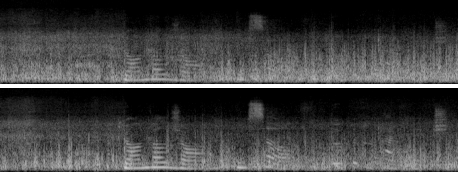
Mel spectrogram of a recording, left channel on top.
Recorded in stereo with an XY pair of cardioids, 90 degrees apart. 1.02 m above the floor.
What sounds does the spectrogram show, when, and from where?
1.2 s a woman speaking: 40° right, 1.0 m; by 4.5 s 60° right, 4.5 m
